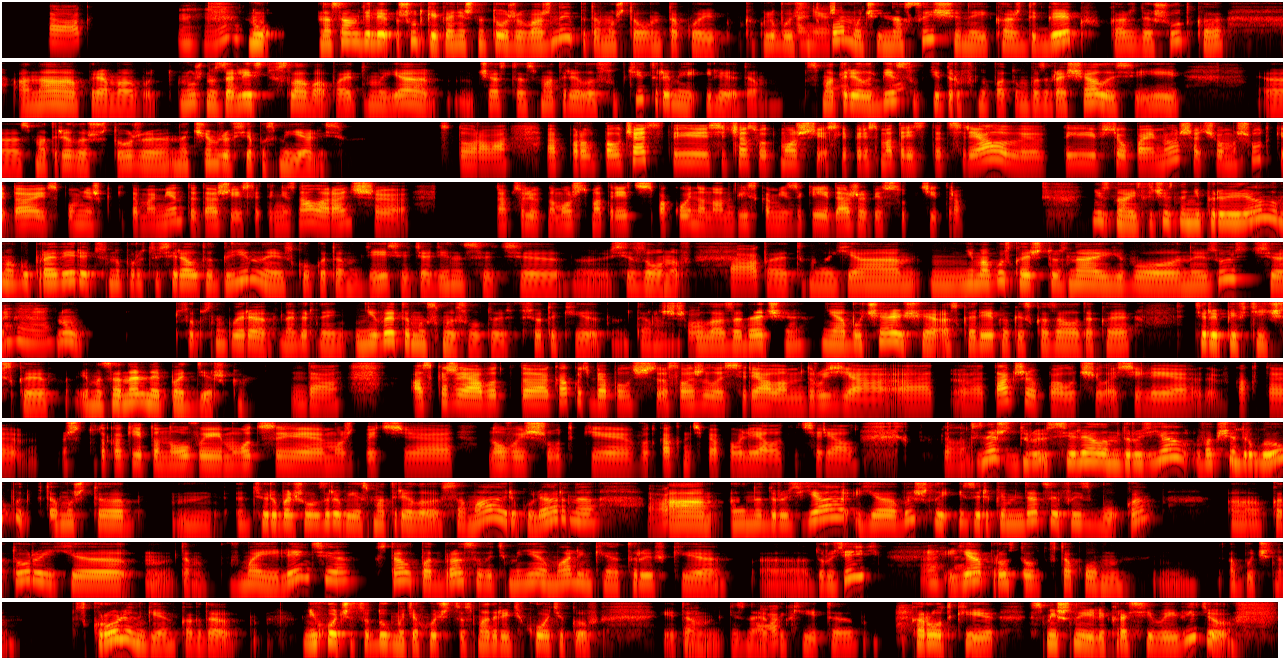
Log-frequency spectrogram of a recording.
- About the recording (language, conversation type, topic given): Russian, podcast, Как соцсети меняют то, что мы смотрим и слушаем?
- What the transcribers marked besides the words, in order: chuckle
